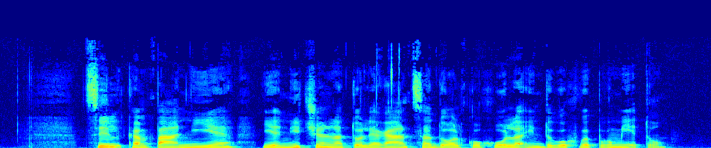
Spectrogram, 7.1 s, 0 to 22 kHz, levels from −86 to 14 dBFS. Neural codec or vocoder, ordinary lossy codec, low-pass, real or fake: none; MP3, 64 kbps; 19.8 kHz; real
